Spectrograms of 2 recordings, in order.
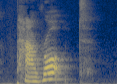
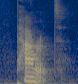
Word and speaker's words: parrot: Not parrot, but parrot.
